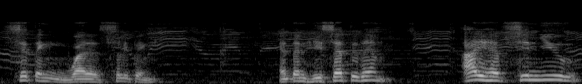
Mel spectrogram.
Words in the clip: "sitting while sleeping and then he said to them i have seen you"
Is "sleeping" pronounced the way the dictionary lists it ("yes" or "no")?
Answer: yes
